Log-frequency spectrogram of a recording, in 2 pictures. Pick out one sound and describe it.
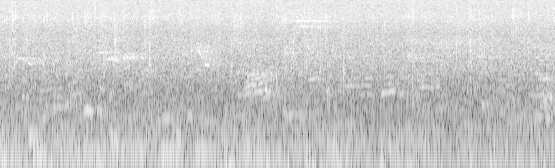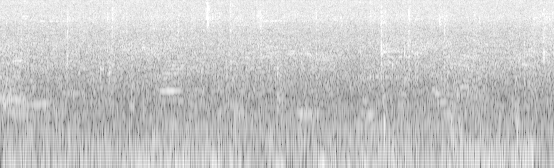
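Distant voices of men and women chatter outdoors in a street.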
